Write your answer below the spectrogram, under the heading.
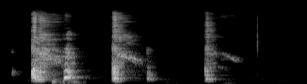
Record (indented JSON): {
  "three_cough_length": "3.1 s",
  "three_cough_amplitude": 29170,
  "three_cough_signal_mean_std_ratio": 0.36,
  "survey_phase": "beta (2021-08-13 to 2022-03-07)",
  "age": "18-44",
  "gender": "Female",
  "wearing_mask": "No",
  "symptom_runny_or_blocked_nose": true,
  "symptom_fatigue": true,
  "smoker_status": "Never smoked",
  "respiratory_condition_asthma": false,
  "respiratory_condition_other": false,
  "recruitment_source": "Test and Trace",
  "submission_delay": "0 days",
  "covid_test_result": "Positive",
  "covid_test_method": "LFT"
}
